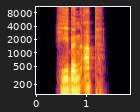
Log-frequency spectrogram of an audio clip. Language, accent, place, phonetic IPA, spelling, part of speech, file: German, Germany, Berlin, [ˌheːbn̩ ˈap], heben ab, verb, De-heben ab.ogg
- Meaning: inflection of abheben: 1. first/third-person plural present 2. first/third-person plural subjunctive I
